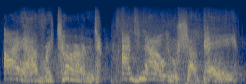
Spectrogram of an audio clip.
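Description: A woman's voice: mid-range voice, lively intonation, slow, pushed and bright. An actress playing a fierce, arrogant female insectoid alien broodmother in a video game, with haughty, taunting declarations. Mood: enraged. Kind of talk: video game villain acting.

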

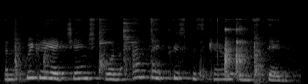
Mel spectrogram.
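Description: Very high, fussy, loving mama voice put on. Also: a little fast, roomy sound, noisy background, lightly acted. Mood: hushed caution. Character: fussy, loving, secretive Soviet mama in a radio play. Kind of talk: old-time radio comedy acting.

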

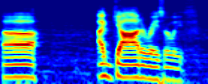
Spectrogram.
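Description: Low-voiced excitable man streaming a game. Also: slow pace, smooth. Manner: profane, excitable, repeats himself. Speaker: livestream gamer. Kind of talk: casual game commentary with a friend. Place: indoor room, streaming webcam setup. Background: video game music.

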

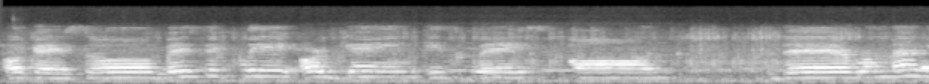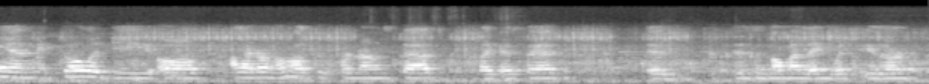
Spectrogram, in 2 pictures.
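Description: A woman speaking English as a second language explains a project casually, halting and a little apologetic. Her fairly high voice comes over a roomy, muffled call with music underneath. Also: fairly even intonation. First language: not English. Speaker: game artist presenting team project.

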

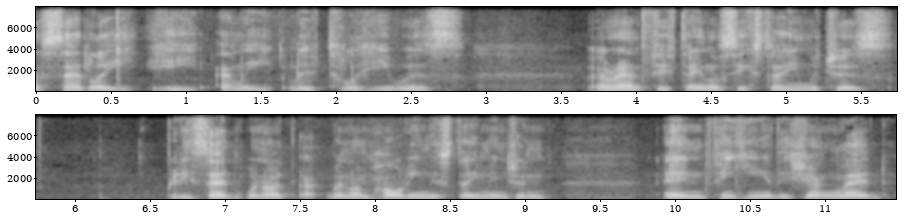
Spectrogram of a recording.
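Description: Casting: middle-aged Australian man, nasal from a head cold, lowish voice, casual unhurried narration. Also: flat delivery, mellow. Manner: slow, thoughtful, with frequent fillers and restarts. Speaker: steam engine collector. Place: home workshop room.

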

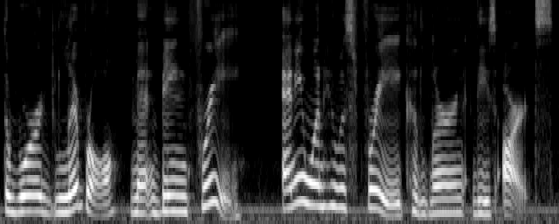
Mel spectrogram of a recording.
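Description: A woman's voice: medium pitch, slow. A woman giving scripted explanatory narration as a college advisor. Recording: faint steady hum and noise.

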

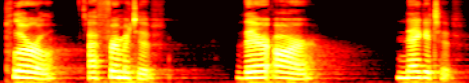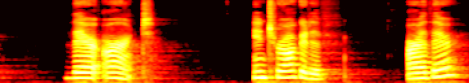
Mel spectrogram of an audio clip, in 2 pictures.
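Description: A woman's voice: fairly high pitch, steady tone, takes it slowly, pauses often, fairly bright tone, clean tone. A woman narrating a language course, reading scripted words and sentences with careful enunciation. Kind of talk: scripted lesson reading, word drills.

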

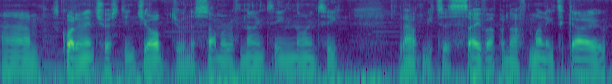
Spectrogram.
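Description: A man's voice: on the low side, completely flat delivery, fast, gravelly, dark tone. A man in his forties giving a casual, rambling voice-over for his driving footage, with many ums and restarts. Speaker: vlogger.

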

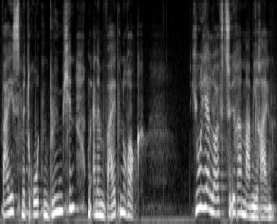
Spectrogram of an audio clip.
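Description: A woman's voice: lowish voice, expressive, moderate pace, a little mellow, husky. A woman narrating a scripted children's story as part of a radio play.

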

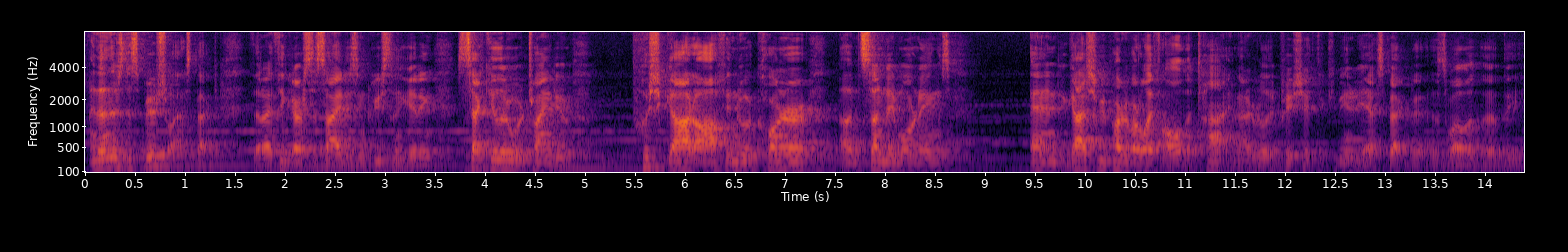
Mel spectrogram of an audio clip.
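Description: A middle-aged man giving an unscripted testimonial in a measured, matter-of-fact way. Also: medium pitch, fairly even intonation, vocal fry. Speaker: parent and student giving a testimonial. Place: small indoor room with a couch. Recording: roomy echo, distant mic, faint music behind.

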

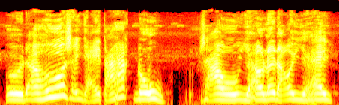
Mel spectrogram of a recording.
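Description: Woman voicing a high-pitched, imperious demon mother. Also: brisk, no echo, natural voice. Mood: stern, suspicious. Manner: commanding, haughty. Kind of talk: children's fairy-tale cartoon dubbing. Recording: music behind the voice.

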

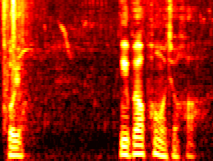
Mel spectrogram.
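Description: Royal bodyguard male actor: lowish voice, formal, curt, wary, period radio drama. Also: fairly quick, darkish tone, a little hiss or hum, lightly acted. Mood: cold, guarded. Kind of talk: Chinese costume audio drama acting.

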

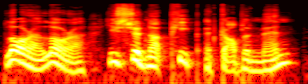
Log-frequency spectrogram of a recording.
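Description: A husky-voiced, eerie goblin creature played by a man from an audio drama. It recites verse in a slow, ominous chant, wearing the shape of a lost child. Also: mid-range voice, very animated, darkish tone. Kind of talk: audio play acting.

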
